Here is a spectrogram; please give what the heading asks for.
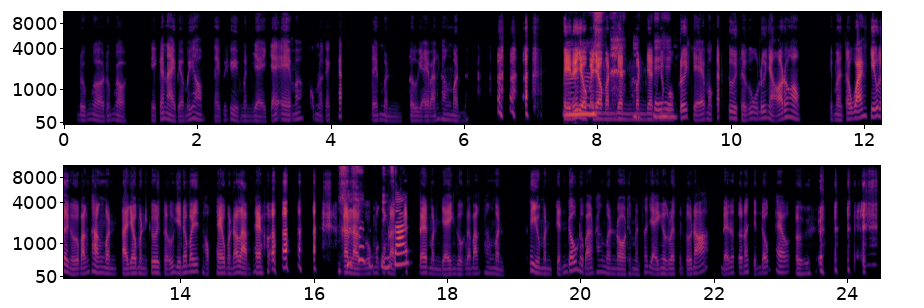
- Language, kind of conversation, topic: Vietnamese, podcast, Bạn dạy con về lễ nghĩa hằng ngày trong gia đình như thế nào?
- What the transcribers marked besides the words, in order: laugh; tapping; laugh; laugh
